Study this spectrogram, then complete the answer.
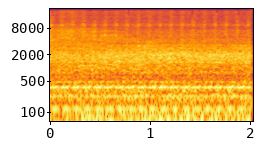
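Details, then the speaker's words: Electric fan with new capacitor, oiled, also tried without capacitor: low steady hum with faint tone, needs a kick start and turns far slower than it should; cause unknown. "thing got a kick started to run it and look at how slow it runs"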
